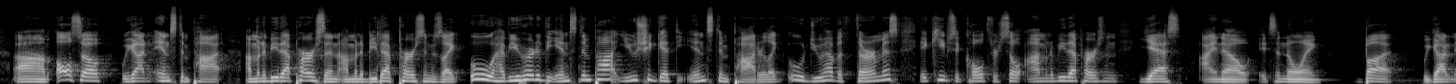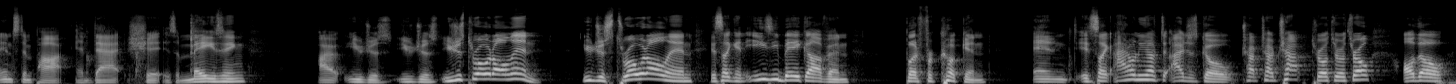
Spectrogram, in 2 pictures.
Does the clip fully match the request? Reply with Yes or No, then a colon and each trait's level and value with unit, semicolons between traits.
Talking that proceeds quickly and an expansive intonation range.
Yes: fast, 230 wpm; wide, 7.2 semitones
